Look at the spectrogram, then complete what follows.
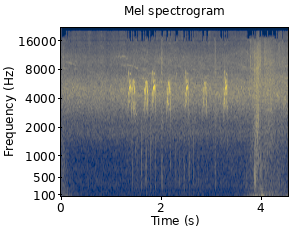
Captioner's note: chirping frantically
